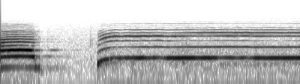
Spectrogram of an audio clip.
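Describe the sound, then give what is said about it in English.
A voice imitates a hummingbird call: a short reedy note, a brief pause, then a long steady high-pitched tone held for about two seconds, fairly loud and alone. “What was that? Hummingbird.”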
